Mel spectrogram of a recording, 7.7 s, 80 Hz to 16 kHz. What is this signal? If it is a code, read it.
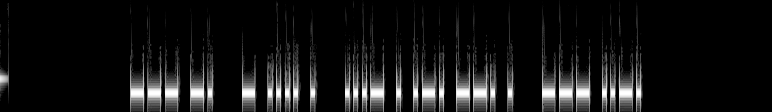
Morse code, heard as a keyed tone, about 28 wpm, 700 Hz. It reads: ON THE VERGE OF
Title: Sets of 4 Words 28wpm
